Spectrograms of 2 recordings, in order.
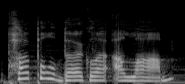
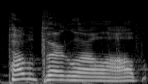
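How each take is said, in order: First: It is said slowly and clearly enunciated. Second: It is said fast and slurred.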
